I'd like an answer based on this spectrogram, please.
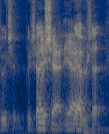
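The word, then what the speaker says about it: Buchheit: How do you pronounce it? Bouchet.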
